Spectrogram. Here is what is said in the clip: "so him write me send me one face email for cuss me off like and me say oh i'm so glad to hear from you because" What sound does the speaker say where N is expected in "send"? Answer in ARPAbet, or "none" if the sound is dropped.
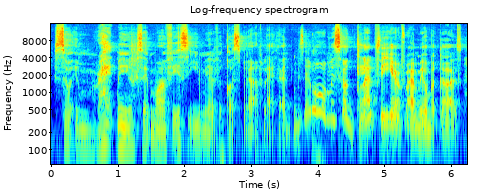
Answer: none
